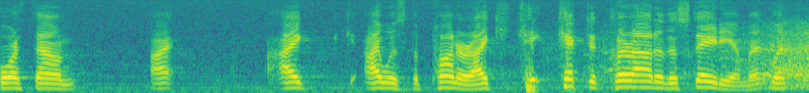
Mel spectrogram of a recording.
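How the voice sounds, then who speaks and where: A man's high-pitched voice, fairly even in intonation, at a moderate pace with long, frequent pauses over noticeable background noise. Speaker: humorist. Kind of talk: stand-up comedy routine. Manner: stutters.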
